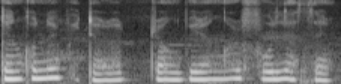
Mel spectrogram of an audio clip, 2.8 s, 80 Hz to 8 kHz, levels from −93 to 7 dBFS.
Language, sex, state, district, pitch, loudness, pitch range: Assamese, female, Assam, Kamrup Metropolitan, 260 Hz, -17 LUFS, 250-280 Hz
